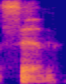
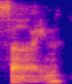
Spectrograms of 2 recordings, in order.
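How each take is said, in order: First: The word has a short vowel, like 'sin'. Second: The word has a long vowel, like 'sign'. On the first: The speaker calls it wrong. "You don't pronounce that sin" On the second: The speaker calls it right. "it's sine"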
